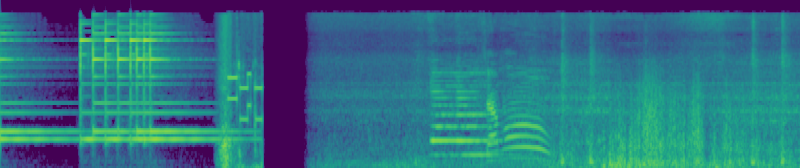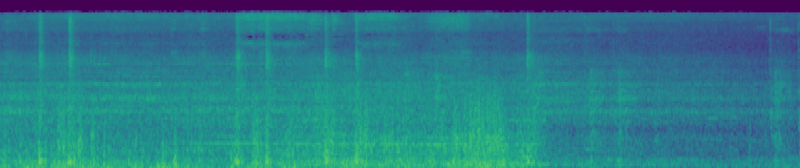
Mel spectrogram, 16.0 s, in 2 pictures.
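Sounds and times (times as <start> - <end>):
train rumble: 3.1 - 16.0
train wheels clacking over rail joints: 5.6 - 6.2, 10.2 - 12.6.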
